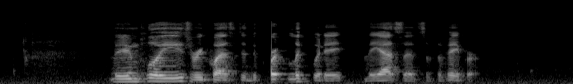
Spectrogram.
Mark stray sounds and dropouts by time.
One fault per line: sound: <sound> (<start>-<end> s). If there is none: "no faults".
sound: dropout (2.6-2.7 s)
